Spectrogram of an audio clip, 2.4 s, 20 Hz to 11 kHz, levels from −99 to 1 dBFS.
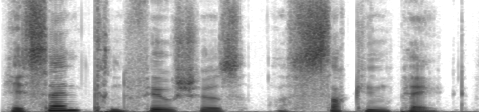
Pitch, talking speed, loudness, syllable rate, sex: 140 Hz, 150 wpm, -20 LUFS, 4.4 syllables/s, male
